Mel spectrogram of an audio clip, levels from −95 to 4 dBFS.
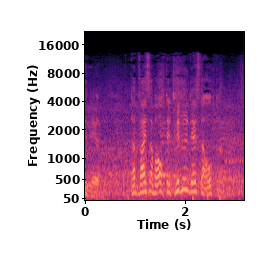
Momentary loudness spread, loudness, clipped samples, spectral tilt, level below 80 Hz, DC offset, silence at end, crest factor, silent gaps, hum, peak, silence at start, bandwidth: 11 LU; -19 LUFS; under 0.1%; -6 dB/octave; -42 dBFS; under 0.1%; 0 s; 16 dB; none; none; -2 dBFS; 0 s; 13 kHz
